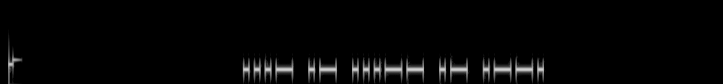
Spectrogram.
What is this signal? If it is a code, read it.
Morse code, heard as a keyed tone, about 22 wpm, 700 Hz. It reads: VA3AP
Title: DXCC-100 Call Signs - 5 Characters - 22wpm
